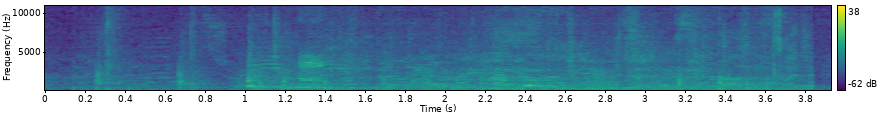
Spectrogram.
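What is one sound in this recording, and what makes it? A crowd of men and women chatter as they walk in.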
